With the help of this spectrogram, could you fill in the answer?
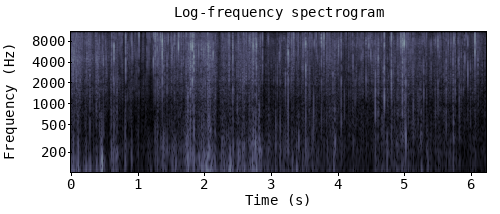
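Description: A clear plastic bubble wrap sheet is held in front of the mic and crinkled and squeezed with fingers and long black nails. Its bubbles pop in a dense, irregular stream of sharp crackles and snaps over constant crinkling, with low thumps underneath. The loudest snaps come in the middle of the clip.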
